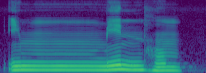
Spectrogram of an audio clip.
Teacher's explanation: کی شد پہ دیر لگے گی، ام منہم، یہاں پر بھی نون کو ہلانا نہیں ہے اور غنہ نہیں ہوگا کیونکہ آگے ہا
